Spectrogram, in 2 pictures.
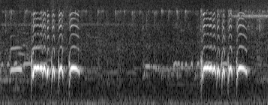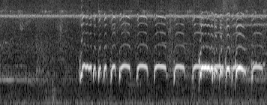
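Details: Local zebra dove singing to lure other doves into answering: short clusters of rolling coos broken by pauses, then a steady run of evenly spaced arched coos, with a thin high tone running through.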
